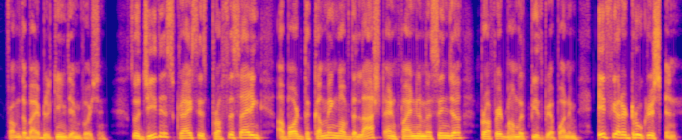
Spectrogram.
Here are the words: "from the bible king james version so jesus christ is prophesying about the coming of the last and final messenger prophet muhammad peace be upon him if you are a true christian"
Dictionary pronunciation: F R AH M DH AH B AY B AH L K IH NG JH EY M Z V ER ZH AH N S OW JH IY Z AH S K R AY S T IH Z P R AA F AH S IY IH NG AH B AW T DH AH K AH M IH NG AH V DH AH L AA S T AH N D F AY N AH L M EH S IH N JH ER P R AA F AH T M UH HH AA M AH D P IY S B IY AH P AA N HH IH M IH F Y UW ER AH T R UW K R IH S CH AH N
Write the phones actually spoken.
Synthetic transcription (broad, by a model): F R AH M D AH B AY B AH L K IH NG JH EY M V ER SH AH N S OW JH IY Z AH S K R AY S T IH Z P R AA F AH S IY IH NG AH B AW T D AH K AH M IH NG AH V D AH L AA S T AH N D F AY N AH L M EH S IH N JH ER P R AA F AH T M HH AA M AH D P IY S B IY AH P AA N HH IH M IH F Y UW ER AH T R UW K R IH S CH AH N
